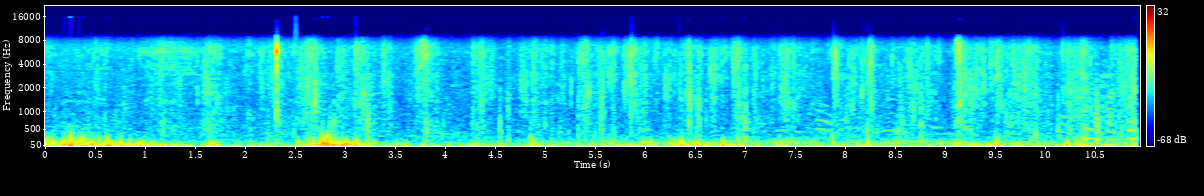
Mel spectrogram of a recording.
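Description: Footsteps of a hiker walking on a dirt mountain trail and down earthen steps: a quick, irregular run of scuffs and knocks over a low rumble on the microphone.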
